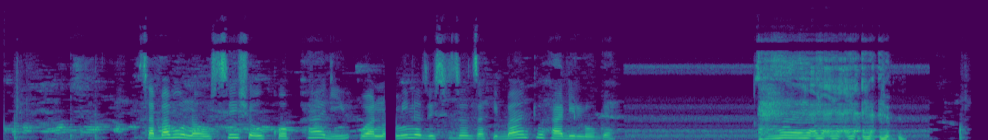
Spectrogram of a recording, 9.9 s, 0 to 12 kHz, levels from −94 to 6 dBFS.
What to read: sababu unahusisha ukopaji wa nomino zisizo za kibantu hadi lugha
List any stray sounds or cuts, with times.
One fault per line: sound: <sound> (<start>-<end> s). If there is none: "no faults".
sound: dropout (3.8-4.0 s)
sound: laugh (7.5-9.1 s)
